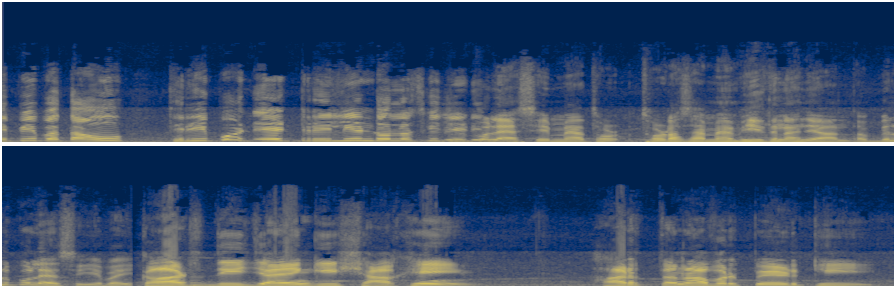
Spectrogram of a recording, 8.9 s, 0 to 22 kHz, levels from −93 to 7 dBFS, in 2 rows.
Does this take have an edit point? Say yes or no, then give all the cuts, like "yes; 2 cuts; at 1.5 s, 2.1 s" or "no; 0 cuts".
yes; 1 cut; at 5.1 s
